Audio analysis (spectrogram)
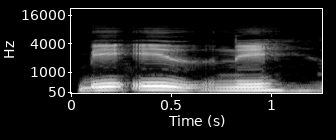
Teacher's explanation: چھپائیں گے، غنہ کریں گے، بِإِذْنِهِ، زال کو نرم کرنا ہے، وقف کریں گے، ہا کو ساکن کریں گے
